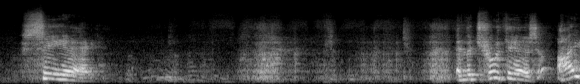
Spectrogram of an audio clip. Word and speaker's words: Suye: there and you will see it looks like sue yay she was born in Japan looks like suey but it's pronounced CA and the truth is I don't know if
